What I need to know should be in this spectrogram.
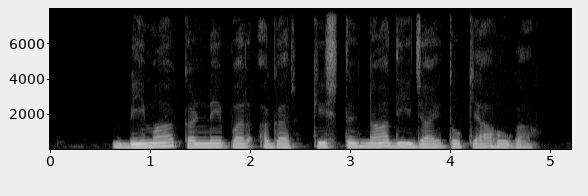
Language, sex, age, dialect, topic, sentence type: Hindi, male, 51-55, Garhwali, banking, question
